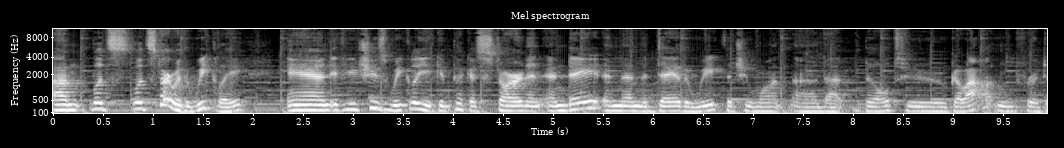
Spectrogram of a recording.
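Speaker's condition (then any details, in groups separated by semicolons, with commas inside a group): No condition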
